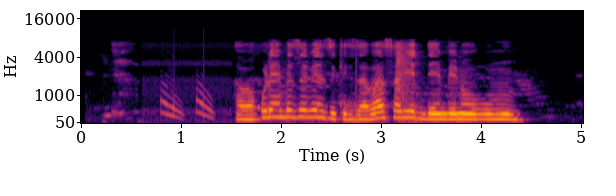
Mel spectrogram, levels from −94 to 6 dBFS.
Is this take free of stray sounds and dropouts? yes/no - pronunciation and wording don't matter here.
no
